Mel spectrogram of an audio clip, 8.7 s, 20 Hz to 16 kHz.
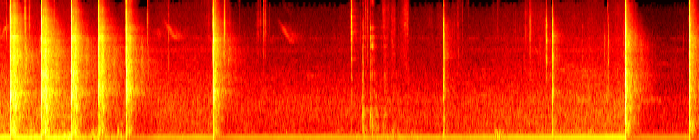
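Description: Hammer striking the handle of a screwdriver wedged into a Magic 8 Ball's plastic shell, trying to crack it open: five quick sharp blows, then one more, then a few faint taps, with two more sharp knocks near the end. A steady low hum runs under the blows until just before the last knock.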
